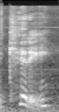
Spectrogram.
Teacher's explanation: a kitty with stress or emphasis on that first syllable ki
